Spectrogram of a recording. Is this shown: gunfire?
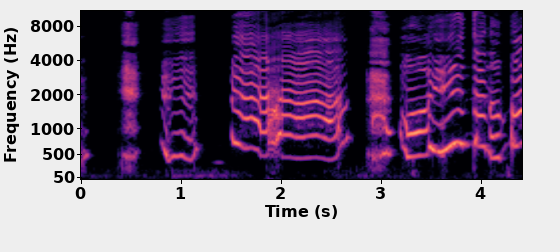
no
